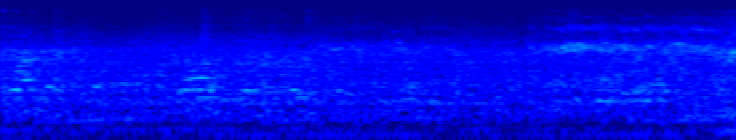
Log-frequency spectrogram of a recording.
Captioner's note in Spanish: Sonidos del tránsito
